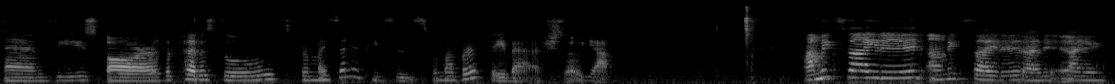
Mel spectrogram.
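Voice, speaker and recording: A woman's voice: medium pitch, lively intonation, takes it slowly, a bit bright, slightly rough, far from the mic. A woman in her forties, chatty and upbeat with plenty of fillers, hosting a DIY craft tutorial in her home kitchen. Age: 40s. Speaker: craft channel host. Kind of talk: casual DIY tutorial chat. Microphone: phone camera a few feet away.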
